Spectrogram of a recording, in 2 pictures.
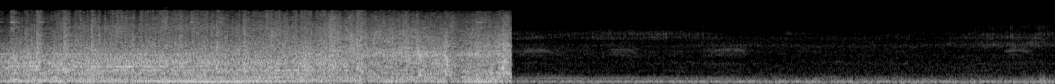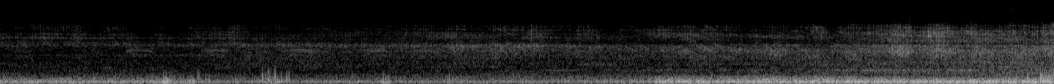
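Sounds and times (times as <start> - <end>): passenger train rushing past: 0.0 - 5.2, 14.6 - 21.0
low steady engine hum: 4.7 - 21.0.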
